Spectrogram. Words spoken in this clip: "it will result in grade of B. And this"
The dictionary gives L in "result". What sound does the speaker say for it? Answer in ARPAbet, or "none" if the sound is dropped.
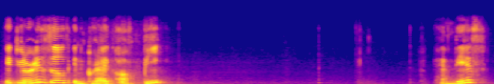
L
